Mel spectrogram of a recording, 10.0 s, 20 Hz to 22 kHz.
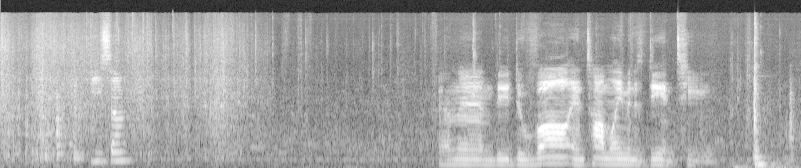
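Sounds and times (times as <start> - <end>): faint steady hum: 0.0 - 10.0
light room noise: 0.0 - 10.0.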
